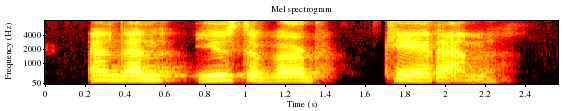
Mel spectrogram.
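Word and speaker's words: kérem: then use the verb kerem kerem with an m at the end est keren i want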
